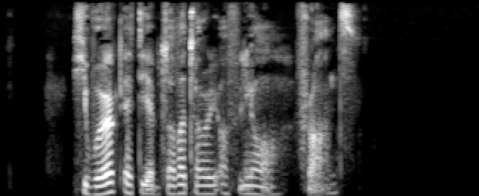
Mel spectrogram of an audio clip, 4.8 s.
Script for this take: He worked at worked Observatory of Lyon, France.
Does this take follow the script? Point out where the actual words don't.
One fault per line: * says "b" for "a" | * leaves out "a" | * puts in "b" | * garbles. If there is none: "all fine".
* says "the" for "worked"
